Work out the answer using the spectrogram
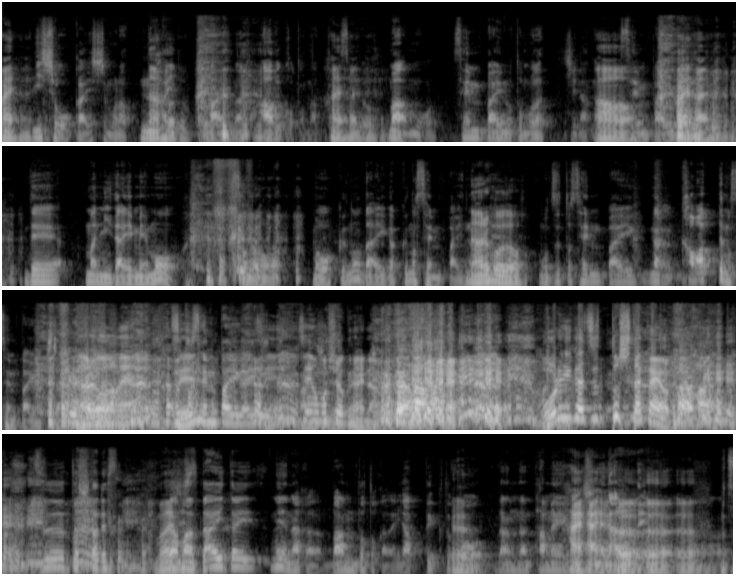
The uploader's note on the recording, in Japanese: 6/3に渋谷6会場で開催されたサーキットイベント「SHIBUYA SOUND RIVERSE 2023」の会場より、ライブを終えたばかりの。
